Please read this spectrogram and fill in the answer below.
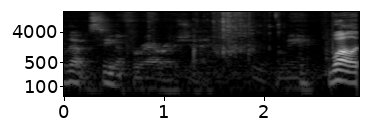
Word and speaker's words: Rocher: Roche. And you should know that because you never pronounce the R's at the end of your words either.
